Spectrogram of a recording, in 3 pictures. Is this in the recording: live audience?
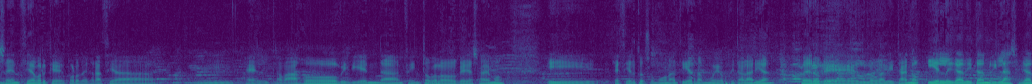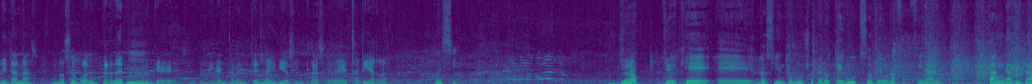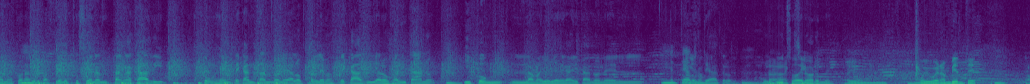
yes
